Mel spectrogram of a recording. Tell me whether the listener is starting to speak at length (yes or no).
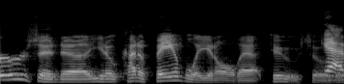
yes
